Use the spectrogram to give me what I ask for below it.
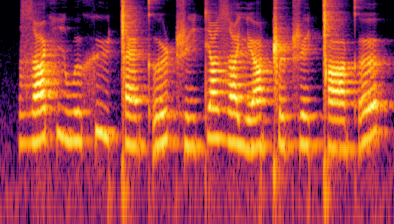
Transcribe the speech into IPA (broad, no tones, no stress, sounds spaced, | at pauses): zˤ e x i w ɵ x y ǀ æ kʼ ɵ ʈ͡ʂ i t i zˤ i lʲ ɑ ǁ ɵ ʈ͡ʂ e ǀ ɑ kʼ œ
